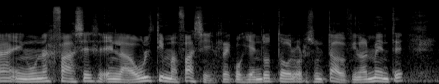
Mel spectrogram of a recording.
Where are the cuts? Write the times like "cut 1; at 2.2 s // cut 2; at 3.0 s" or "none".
none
